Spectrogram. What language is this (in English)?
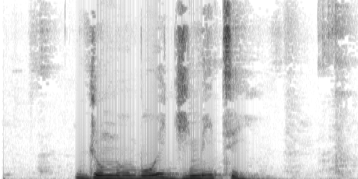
Ebrié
